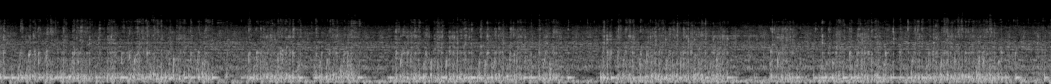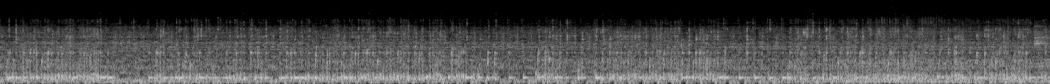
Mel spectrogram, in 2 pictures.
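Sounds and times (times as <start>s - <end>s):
motorcycle engine idling: 19.1s - 21.0s.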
